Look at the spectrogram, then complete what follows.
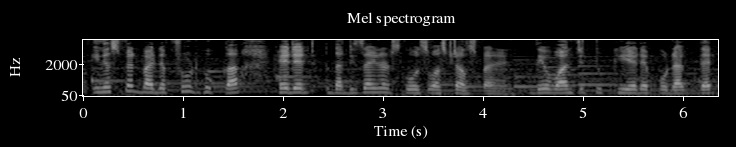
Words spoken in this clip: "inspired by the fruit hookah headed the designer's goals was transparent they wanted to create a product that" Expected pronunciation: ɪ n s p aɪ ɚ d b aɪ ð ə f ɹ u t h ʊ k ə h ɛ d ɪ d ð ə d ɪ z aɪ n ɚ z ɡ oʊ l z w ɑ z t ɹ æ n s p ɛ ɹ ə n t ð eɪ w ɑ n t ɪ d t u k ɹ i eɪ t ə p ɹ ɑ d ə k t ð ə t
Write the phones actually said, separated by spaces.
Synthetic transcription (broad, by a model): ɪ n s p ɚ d b aɪ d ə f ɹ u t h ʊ k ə h ɛ d ɪ d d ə d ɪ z aɪ n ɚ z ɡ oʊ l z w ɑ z t ɹ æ n s p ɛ ɹ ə n t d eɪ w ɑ n t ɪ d t u k l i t ə p ɹ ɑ d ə k t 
